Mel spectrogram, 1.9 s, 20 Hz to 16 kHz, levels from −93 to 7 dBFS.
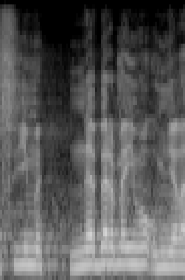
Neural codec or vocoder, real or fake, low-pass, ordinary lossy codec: none; real; 14.4 kHz; AAC, 96 kbps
